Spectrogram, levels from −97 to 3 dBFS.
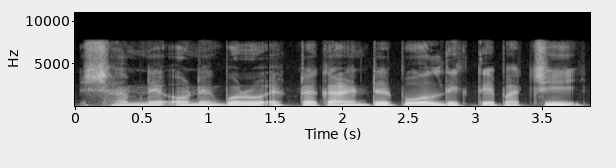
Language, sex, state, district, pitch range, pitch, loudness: Bengali, male, West Bengal, Alipurduar, 115-135 Hz, 125 Hz, -14 LUFS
